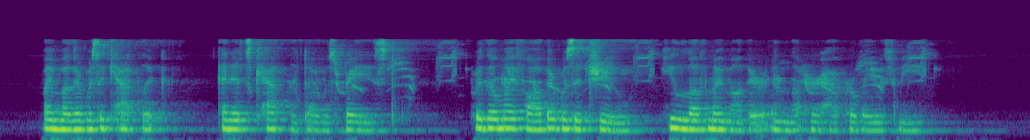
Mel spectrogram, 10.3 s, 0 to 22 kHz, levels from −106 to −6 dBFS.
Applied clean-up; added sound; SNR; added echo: neural separator model SepFormer DNS4.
